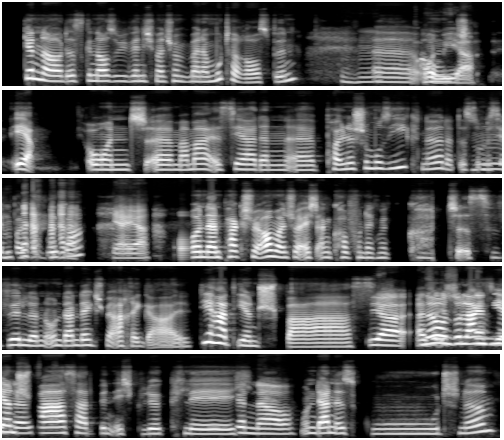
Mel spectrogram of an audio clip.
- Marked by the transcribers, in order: laugh; other background noise; drawn out: "Spaß"; drawn out: "gut"
- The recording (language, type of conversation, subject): German, unstructured, Was macht für dich eine schöne Feier aus?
